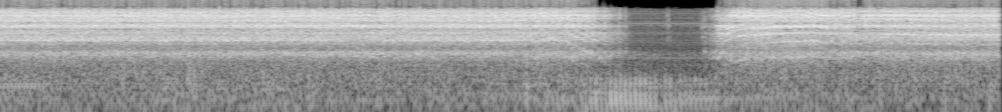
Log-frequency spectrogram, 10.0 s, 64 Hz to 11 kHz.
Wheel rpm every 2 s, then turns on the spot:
240, 230, 220, 50, 200.
none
